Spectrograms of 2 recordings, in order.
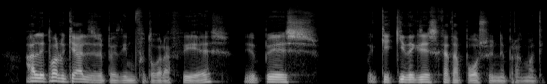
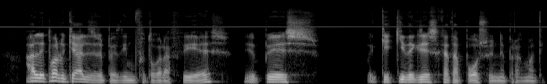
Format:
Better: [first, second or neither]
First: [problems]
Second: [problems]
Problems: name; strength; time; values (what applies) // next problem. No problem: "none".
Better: first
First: none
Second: high-pitched whine; faint; throughout; 6 kHz, 25 dB below the speech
